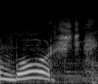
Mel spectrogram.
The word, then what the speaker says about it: борщ: а я скажу ні правильно вимовляти борщ і це справді так Бо так ми говоримо і так ми чуємо тобто Важливо щоб ці два звуки прозвучали Чому Тому що це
